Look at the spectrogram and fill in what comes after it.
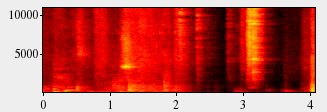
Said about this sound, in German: Klingt nach so einem Besteckschrank. Besteckschublade.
